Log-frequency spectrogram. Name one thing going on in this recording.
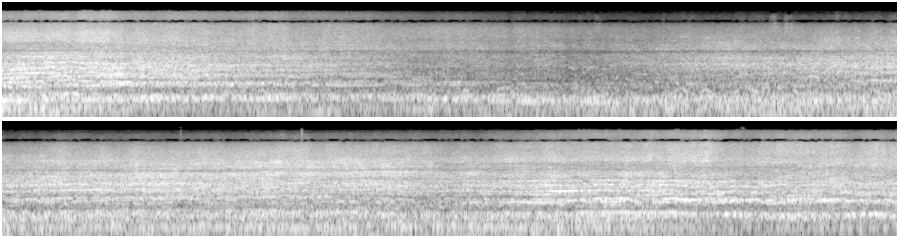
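Race car engines roar loudly nearby.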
